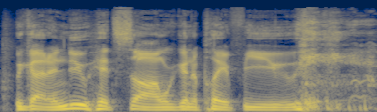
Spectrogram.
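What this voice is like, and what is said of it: Radio announcer voice. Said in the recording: “in your best radio voice ... My best radio ... I should try to process my voice, make it sound a little better”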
